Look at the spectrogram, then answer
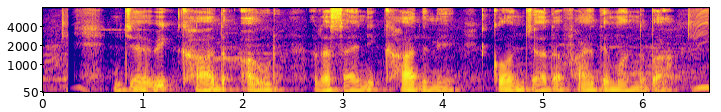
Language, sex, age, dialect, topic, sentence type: Bhojpuri, male, 18-24, Southern / Standard, agriculture, question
